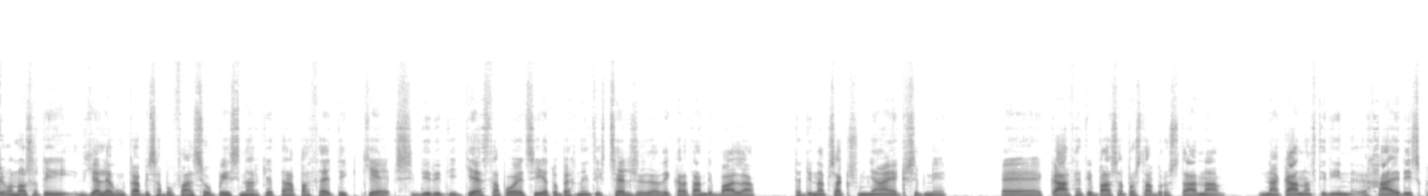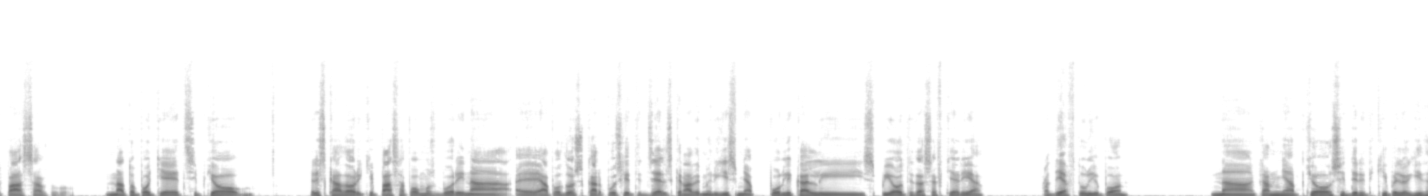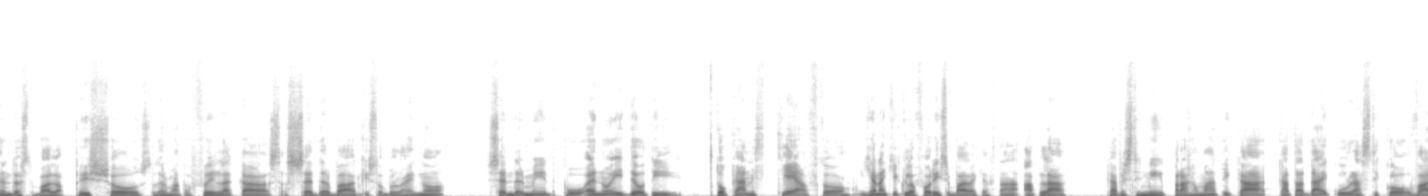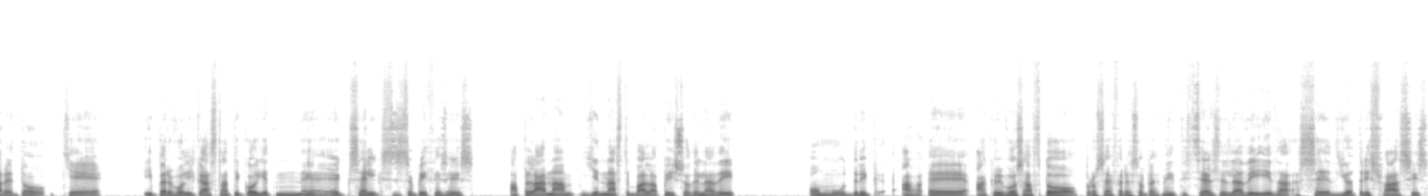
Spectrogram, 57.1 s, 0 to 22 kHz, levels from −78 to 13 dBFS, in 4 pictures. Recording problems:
abrupt cut into speech; at the start

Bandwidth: 15 kHz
